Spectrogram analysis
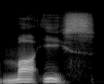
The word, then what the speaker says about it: maïs: French word for corn, maïs, would just merge into may, which honestly just sounds like the French word for butt or the English month of May. The trema forces us to say maïs.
